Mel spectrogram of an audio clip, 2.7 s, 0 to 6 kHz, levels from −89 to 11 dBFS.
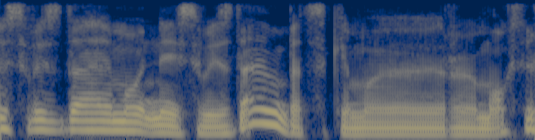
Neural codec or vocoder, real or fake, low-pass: none; real; 5.4 kHz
